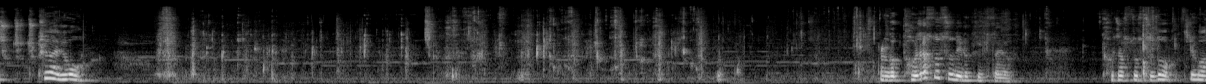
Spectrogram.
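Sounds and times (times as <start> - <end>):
chewing chicken skin: 1.6 - 8.8.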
